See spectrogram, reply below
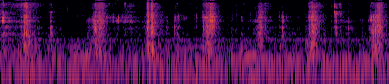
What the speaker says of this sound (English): The outside is super crunchy, but like in a good way.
